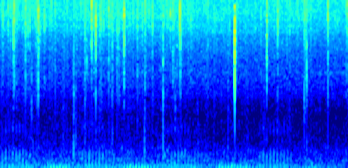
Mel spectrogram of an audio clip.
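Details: Brief stretch of a cat's low, buzzing purr with a fireplace crackling over it, a few louder pops standing out.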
